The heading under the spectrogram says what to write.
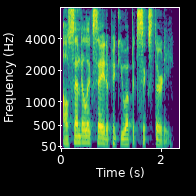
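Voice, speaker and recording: A man doing a calm, firm crime boss. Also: on the low side, fast, dry recording, clean studio sound, close to an everyday voice. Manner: calm, gentle but firm.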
